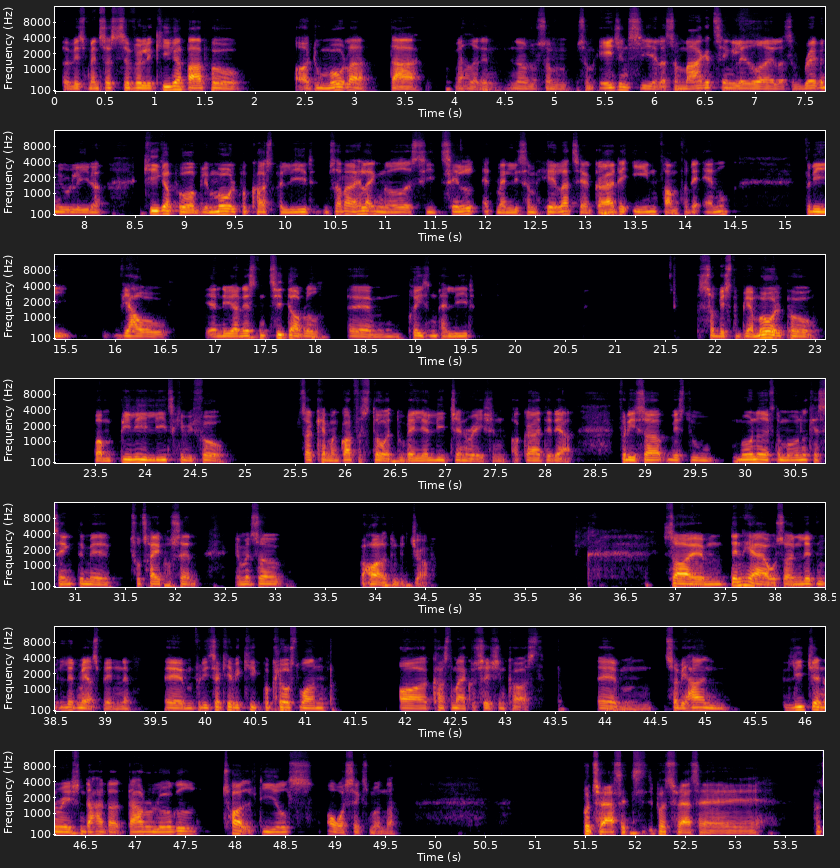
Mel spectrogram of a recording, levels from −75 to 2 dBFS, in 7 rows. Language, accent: Danish, native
